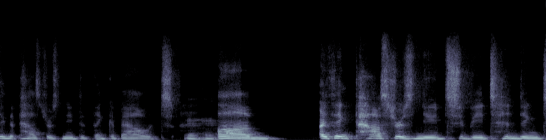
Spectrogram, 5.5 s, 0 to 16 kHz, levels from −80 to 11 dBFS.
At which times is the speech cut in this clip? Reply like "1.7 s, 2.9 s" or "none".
1.8 s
